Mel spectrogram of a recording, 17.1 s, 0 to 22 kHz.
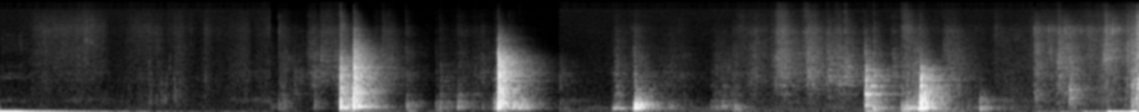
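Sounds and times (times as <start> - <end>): loud ringing thuds: 0.0 - 1.5.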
